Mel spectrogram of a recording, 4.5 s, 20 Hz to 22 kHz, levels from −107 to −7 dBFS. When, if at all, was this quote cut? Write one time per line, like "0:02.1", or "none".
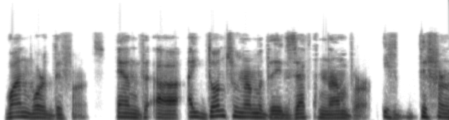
none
